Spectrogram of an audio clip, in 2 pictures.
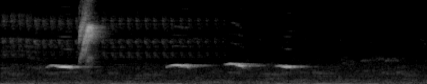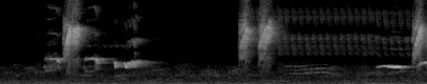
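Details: Young flowerpecker learning to sing: sharp high chips in clusters, thin short whistled notes between them, and a faint low hum underneath.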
